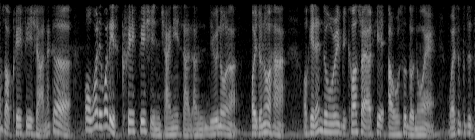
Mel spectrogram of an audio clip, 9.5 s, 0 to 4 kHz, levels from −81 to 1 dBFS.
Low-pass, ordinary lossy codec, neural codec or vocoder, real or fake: 3.6 kHz; none; none; real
